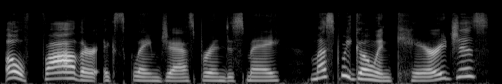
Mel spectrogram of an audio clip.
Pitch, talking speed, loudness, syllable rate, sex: 220 Hz, 130 wpm, -21 LUFS, 4.2 syllables/s, female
